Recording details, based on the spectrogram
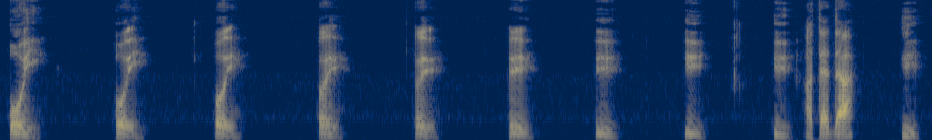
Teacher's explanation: um i, só que com os lábios arredondados da primeira vogal, dando u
